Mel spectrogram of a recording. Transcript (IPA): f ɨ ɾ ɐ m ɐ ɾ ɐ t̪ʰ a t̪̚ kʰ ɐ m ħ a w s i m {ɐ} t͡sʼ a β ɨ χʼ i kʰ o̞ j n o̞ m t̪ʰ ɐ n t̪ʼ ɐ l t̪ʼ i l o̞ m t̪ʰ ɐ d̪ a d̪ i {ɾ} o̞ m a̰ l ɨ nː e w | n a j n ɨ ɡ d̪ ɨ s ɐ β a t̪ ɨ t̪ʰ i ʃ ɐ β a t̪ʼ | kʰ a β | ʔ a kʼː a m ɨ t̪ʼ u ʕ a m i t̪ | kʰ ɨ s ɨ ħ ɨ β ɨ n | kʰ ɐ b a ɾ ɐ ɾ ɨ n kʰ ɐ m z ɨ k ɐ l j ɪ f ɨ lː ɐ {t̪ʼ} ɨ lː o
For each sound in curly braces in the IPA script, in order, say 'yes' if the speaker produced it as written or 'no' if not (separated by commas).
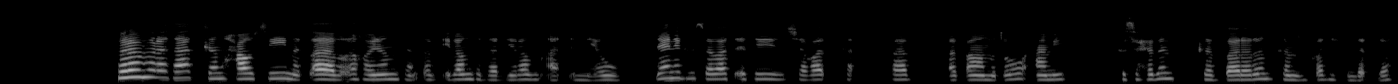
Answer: yes, yes, yes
